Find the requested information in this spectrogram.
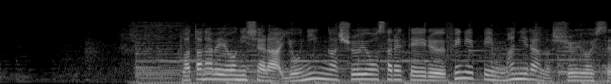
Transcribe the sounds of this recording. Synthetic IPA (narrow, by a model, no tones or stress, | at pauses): βat̪anabejo̞ːɡʲiɕaɾajo̞ɲ̟ĩŋɡaɕɨːjo̞ːsaɾe̞t̪e̞iɾɯ̟ɸʲiɾʲipʲːĩmːaɲ̟iɾano̞ɕɨːjo̞ːçi̥se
